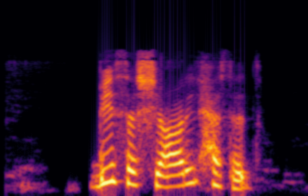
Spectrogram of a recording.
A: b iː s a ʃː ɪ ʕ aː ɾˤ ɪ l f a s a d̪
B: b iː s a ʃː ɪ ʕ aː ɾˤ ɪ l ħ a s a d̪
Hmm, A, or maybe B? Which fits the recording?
B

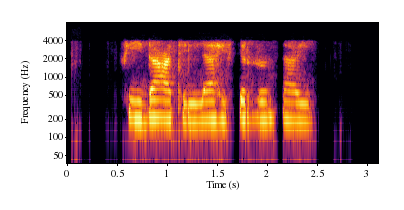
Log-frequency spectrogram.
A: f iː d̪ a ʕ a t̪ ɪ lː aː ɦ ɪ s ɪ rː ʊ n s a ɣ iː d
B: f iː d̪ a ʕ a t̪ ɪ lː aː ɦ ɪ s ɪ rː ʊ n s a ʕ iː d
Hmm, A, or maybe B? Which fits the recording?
B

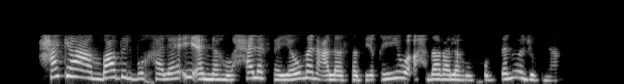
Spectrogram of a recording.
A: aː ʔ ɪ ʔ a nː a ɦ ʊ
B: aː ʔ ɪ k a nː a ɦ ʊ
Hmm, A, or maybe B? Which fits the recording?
A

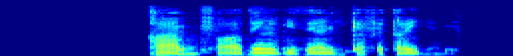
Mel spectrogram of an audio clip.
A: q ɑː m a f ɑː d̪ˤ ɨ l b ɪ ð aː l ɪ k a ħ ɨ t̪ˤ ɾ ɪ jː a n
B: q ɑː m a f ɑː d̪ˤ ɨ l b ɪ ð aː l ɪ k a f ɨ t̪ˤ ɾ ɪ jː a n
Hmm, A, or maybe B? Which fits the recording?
B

